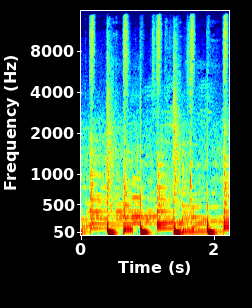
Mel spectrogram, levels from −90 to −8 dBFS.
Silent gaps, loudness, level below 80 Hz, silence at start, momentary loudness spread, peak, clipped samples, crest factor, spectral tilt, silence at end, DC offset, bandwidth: none; -15 LUFS; -14 dBFS; 0 s; 4 LU; 0 dBFS; under 0.1%; 12 dB; -6.5 dB/octave; 0 s; under 0.1%; 15.5 kHz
